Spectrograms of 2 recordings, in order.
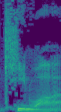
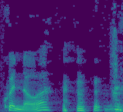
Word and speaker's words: quinoa: Y I still remember saying quinoa out loud the first time at the grocery store in front of somebody and then being like, "No, bud." Um, actually, you have Quinn Noah.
